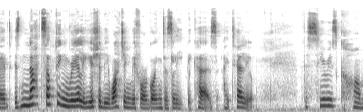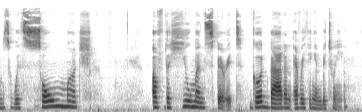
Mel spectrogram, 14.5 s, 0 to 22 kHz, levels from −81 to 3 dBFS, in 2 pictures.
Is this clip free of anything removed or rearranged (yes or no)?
yes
